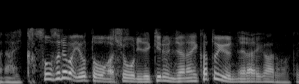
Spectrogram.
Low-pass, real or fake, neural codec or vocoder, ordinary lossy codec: 5.4 kHz; real; none; AAC, 32 kbps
